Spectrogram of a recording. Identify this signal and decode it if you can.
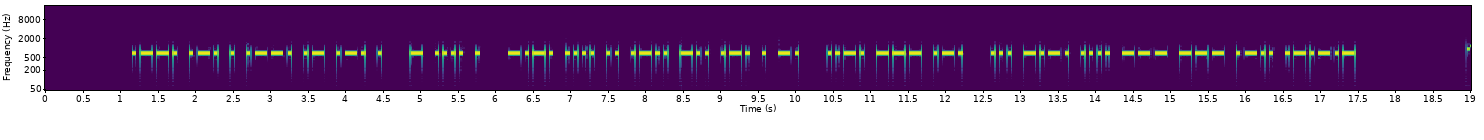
Morse code, heard as a keyed tone, about 22 wpm, 700 Hz. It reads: PREPARE THE CHILDREN FOR SCHOOL.
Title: Sentences from Top 1000 Words - Review Part 6 - 22wpm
